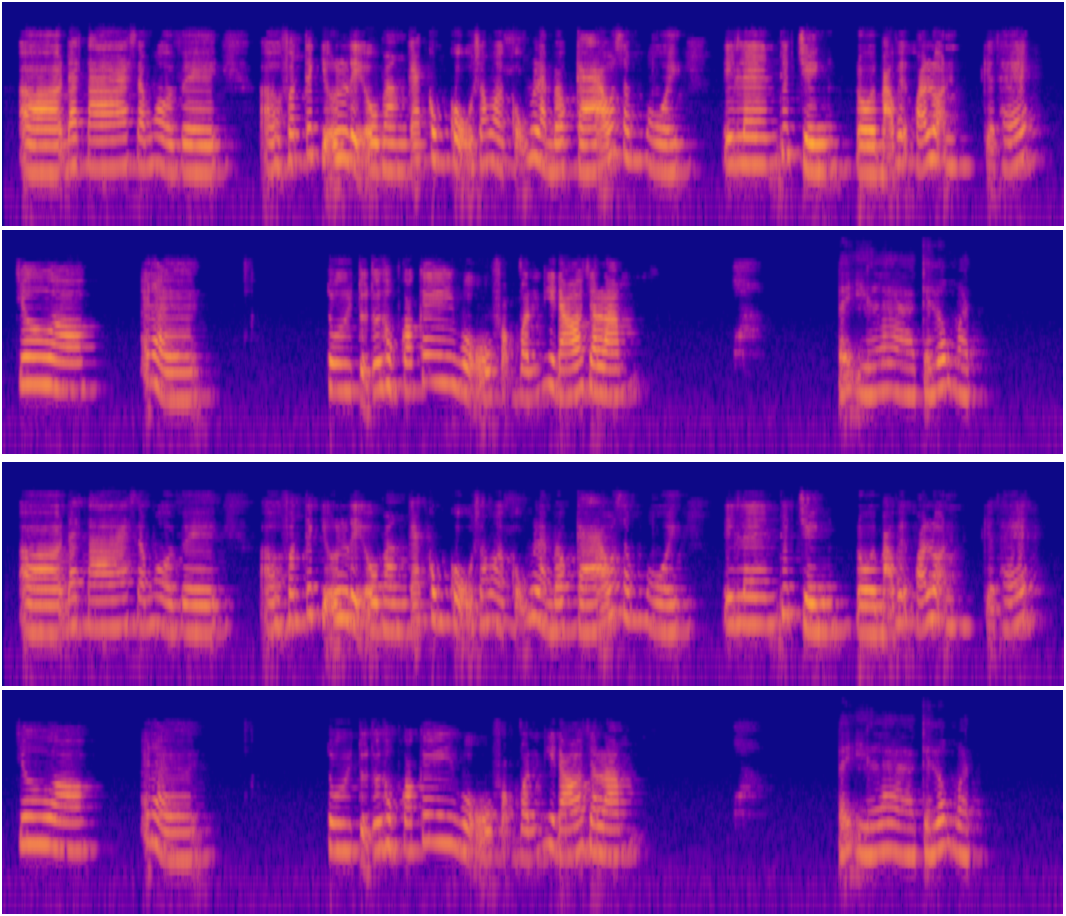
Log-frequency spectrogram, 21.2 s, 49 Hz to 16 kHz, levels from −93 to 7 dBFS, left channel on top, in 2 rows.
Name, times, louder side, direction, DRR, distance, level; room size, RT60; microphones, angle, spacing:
voice 1, 0.2-2.2 2.6-6.8 7.2-9.6 9.8-10.3 10.8-11.5 12.0-12.6 13.9-17.0 17.9-18.1, left 4 dB, 50° left, 1.2 m, -27 dB
voice 2, 19.0-20.4, left 1 dB, 10° left, 1.0 m, -31 dB
23.0 x 12.0 x 3.3 m
head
